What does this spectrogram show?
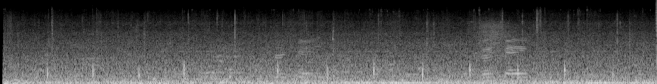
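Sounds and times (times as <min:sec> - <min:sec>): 
footsteps: 0:00.0 - 0:06.5.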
